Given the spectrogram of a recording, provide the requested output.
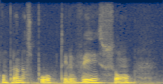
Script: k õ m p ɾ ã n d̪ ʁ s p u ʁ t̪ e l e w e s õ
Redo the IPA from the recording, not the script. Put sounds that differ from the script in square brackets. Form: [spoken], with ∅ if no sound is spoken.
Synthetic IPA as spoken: k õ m p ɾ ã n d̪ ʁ s p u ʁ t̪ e l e [v] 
